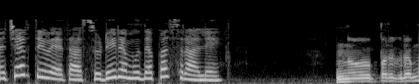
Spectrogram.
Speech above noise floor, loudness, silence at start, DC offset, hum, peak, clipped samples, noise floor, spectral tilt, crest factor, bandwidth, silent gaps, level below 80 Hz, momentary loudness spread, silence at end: 28 dB; -18 LUFS; 0 s; under 0.1%; none; -6 dBFS; under 0.1%; -45 dBFS; -5.5 dB/octave; 12 dB; 8.8 kHz; none; -48 dBFS; 3 LU; 0 s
